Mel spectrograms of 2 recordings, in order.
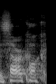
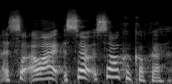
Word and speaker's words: Sarcococca: is it Saracocca? Is that how I pronounce that right? Sarcococca.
